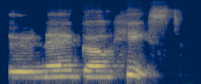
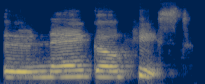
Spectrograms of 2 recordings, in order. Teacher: We drop that I sound and it turns into unego hist.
